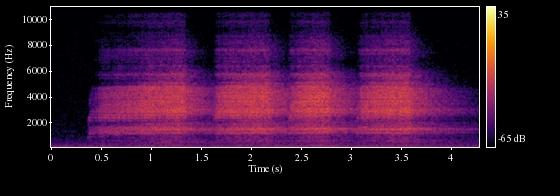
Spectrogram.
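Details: Screaming male peregrine falcon defending his musk lorikeet prey inside a camera-watched nest box, early morning of 27 December 2022: four coarse, hoarse screams, each under a second, with short gaps between them.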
